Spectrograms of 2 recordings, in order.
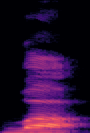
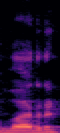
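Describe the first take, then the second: First: The word ends in a long vowel, no r. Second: The word ends with an audible r sound. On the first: The speaker calls it right. "వా అంటే సరిపోతుంది" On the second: The speaker calls it wrong. "అది వర్ కాదండి"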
